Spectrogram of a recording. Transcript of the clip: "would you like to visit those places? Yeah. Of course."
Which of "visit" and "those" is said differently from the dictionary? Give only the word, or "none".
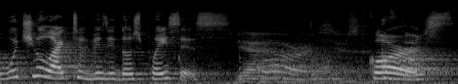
none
